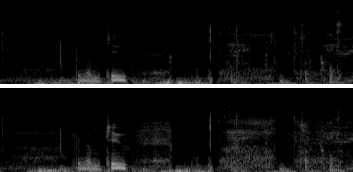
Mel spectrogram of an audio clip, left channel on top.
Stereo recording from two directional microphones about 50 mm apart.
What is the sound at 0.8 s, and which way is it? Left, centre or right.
Speech, centre.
